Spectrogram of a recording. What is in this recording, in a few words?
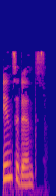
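"incidents", British English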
